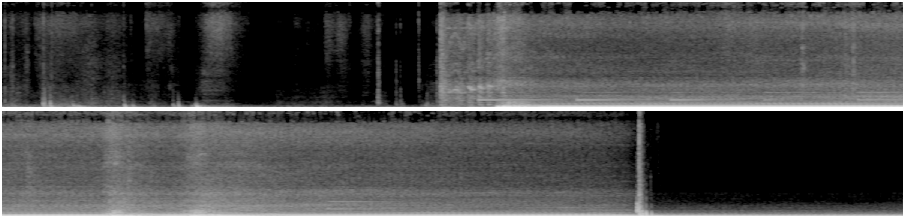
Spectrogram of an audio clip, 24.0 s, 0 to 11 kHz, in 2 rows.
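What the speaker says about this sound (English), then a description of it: "cold start." A HEMI 5.7 V8 fitted with a K&N air filter cranks after a few quiet handling noises, then catches and settles into a loud, deep, steady idle with brief revs partway through, heard up close with no talk.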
